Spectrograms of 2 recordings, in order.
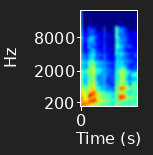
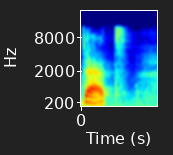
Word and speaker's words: debt: debt زي ما احنا شايفين البي بتاعتها بتبقى silent، يعني مش هقولها debt، لا ده كده غلط او نطق غير سليم، تبقى خفيفة جدا او تكاد تكون silent. فاحنا هنقول debt.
